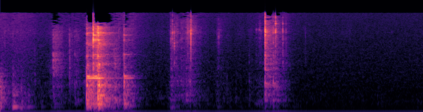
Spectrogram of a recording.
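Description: Wooden popsicle-stick box being handled, knocking and clattering against a wooden desk: a few short clatters, the loudest about a second in.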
